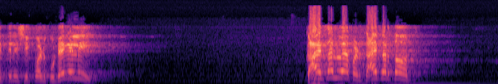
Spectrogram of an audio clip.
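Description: A middle-aged man speaks forcefully into a microphone, echoing through loudspeakers.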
